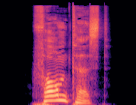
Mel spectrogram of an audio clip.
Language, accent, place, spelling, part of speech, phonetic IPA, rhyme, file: German, Germany, Berlin, formtest, verb, [ˈfɔʁmtəst], -ɔʁmtəst, De-formtest.ogg
- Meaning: inflection of formen: 1. second-person singular preterite 2. second-person singular subjunctive II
